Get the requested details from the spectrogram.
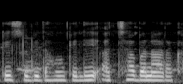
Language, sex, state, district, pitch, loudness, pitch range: Hindi, male, Delhi, New Delhi, 195 Hz, -16 LUFS, 195-200 Hz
